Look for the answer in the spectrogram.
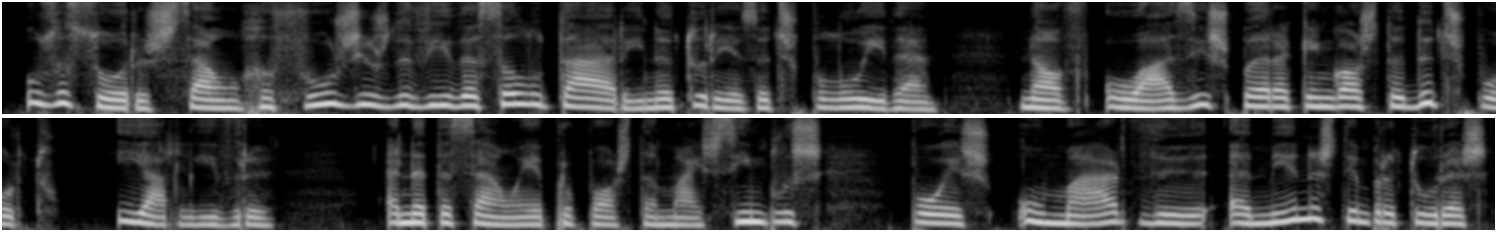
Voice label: female portuguese voice over narrative, portugal

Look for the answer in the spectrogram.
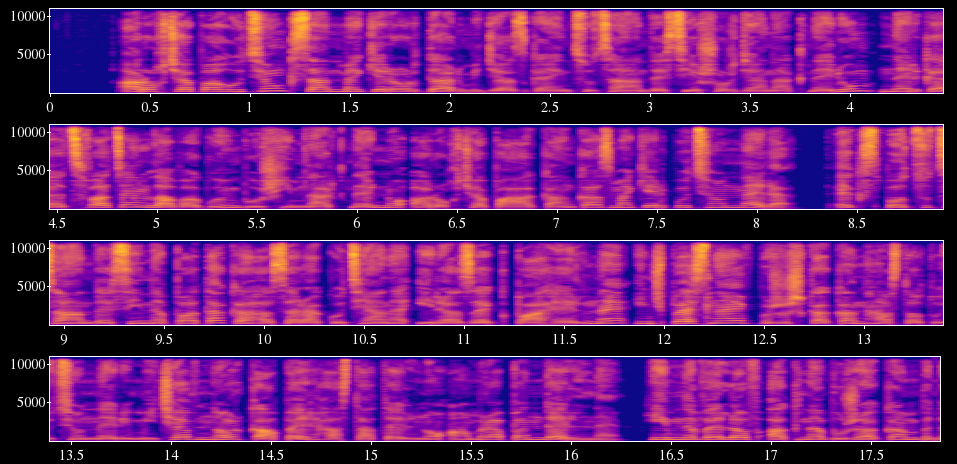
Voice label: female armenian voice over narrative

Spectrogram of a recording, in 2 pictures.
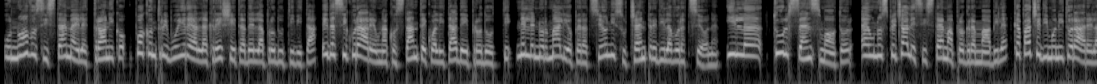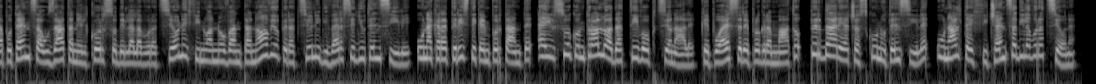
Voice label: female italian voice over narrative

